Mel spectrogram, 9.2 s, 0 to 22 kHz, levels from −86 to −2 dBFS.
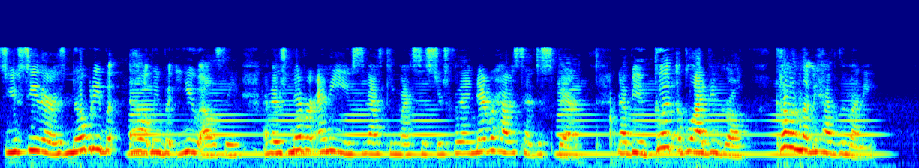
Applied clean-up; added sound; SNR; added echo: none; Wind instrument, woodwind instrument; 10 dB; none.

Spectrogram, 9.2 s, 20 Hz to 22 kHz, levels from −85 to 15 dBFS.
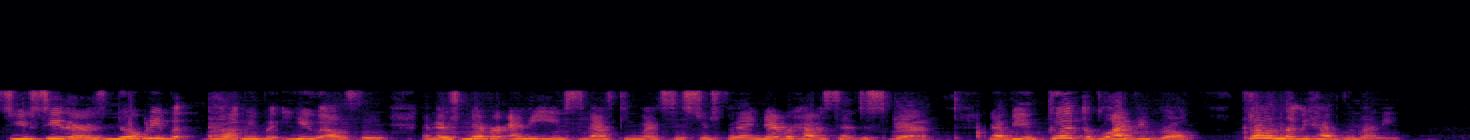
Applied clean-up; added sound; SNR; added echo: neural separator model SepFormer DNS4.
